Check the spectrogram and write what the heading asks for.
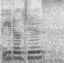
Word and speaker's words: Beetlejuice: So, good old how do you pronounce it? – Beetlejuice. Okay. Beetlejuice.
